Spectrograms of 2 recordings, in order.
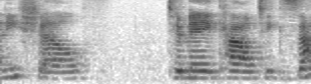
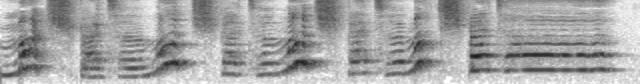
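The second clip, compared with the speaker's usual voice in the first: voice climbing high to a drawn-out squeak, then bleat; 9 semitones higher, 4 dB louder than usual. Narrator reading the Queen's reply to Alice, voice rising into a squeak. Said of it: "her voice rising into a squeak".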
